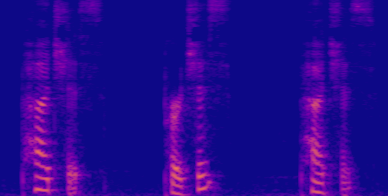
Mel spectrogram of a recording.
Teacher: If you prefer the British pronunciation, then remember to drop the R.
